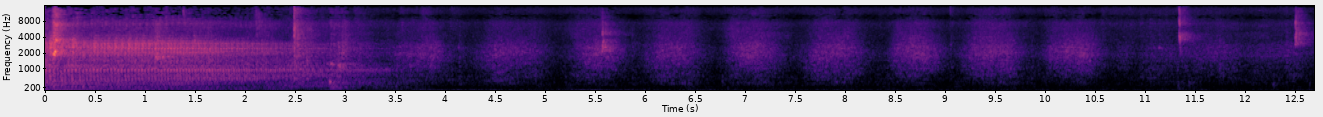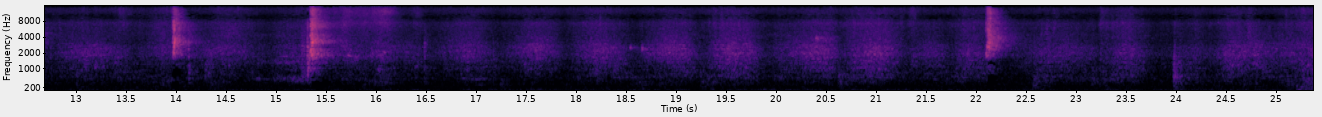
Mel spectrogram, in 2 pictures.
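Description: A wet mop swishes back and forth across a hard floor in regular strokes.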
